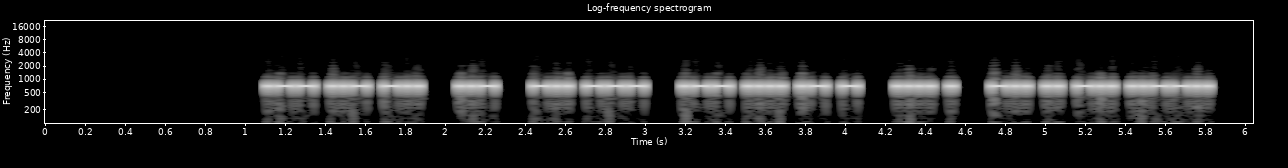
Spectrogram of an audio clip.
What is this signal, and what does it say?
Morse code, heard as a keyed tone, about 46 wpm, 700 Hz. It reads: WUD U DO WHAT HE DID?
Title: Sentences from Top 100 Words and Abbreviations 45wpm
